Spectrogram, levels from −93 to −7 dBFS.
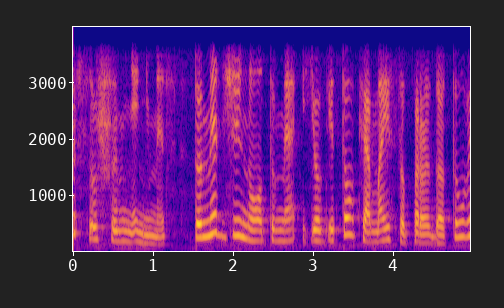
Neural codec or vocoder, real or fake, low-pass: codec, 16 kHz, 4 kbps, FunCodec, trained on LibriTTS, 50 frames a second; fake; 3.6 kHz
